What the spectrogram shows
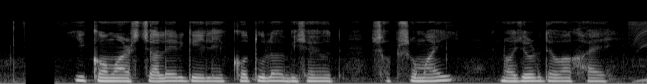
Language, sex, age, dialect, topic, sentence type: Bengali, male, 60-100, Rajbangshi, agriculture, statement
